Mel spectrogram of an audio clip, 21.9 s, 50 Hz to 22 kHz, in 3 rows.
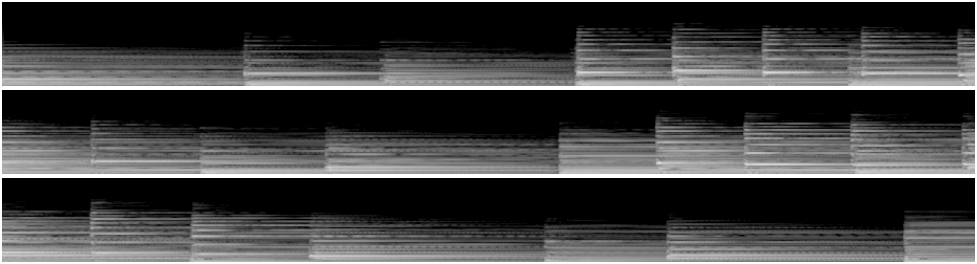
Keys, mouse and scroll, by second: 7.2 click, 7.7 middle click, 8.2 s, 8.9-9.7 scroll down 6, 9.0 middle click, 9.7 shift+middle click, 10.3 g, 11.1 middle click, 11.2 scroll up 1, 11.4 shift+middle click, 11.7 shift+a, 13.4-14.7 drag, 14.7 scroll up 4, 15.0-16.2 shift+middle drag, 16.2-18.5 drag.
